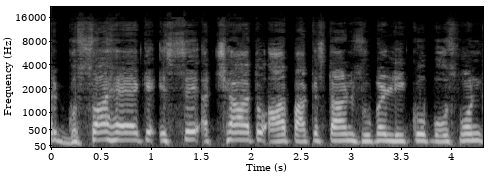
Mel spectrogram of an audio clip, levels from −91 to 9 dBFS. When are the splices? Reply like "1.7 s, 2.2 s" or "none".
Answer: none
